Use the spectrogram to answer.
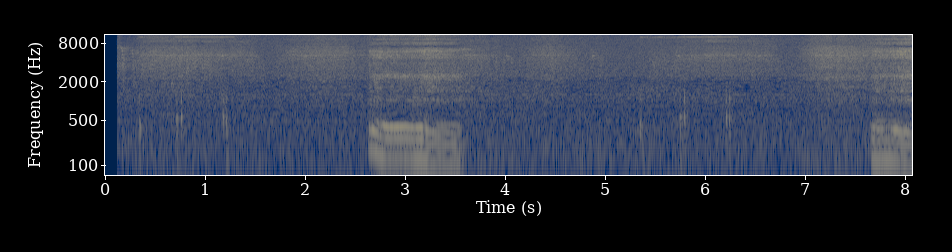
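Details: Snoring recorded during a sleep experiment with a smart snore pillow; two short, low, buzzing snores against a steady room hum, with faint soft sounds in between.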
